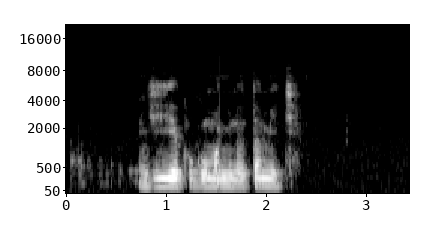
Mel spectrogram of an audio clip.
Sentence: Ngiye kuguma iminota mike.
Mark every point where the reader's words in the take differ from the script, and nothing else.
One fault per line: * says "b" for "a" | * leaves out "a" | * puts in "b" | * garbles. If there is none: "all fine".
all fine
